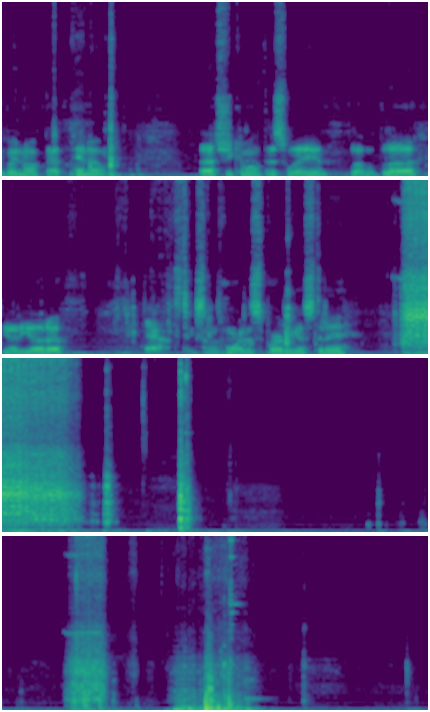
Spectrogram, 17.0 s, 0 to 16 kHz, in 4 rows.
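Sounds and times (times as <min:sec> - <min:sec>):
metal parts rattling: 0:14.6 - 0:15.4.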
